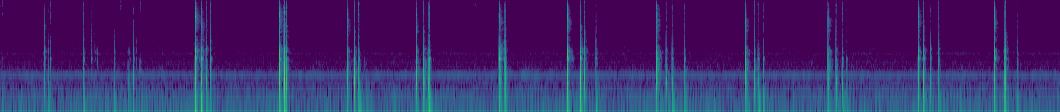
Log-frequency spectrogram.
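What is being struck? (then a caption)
Capiz shell tray. Long gold nails tap the side surface of a capiz shell tray. The tray is held edge-on, and the taps come in bursts and quick pairs. Each one is a sharp, bright, dry click that dies away almost instantly over a quiet, faint steady hum.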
